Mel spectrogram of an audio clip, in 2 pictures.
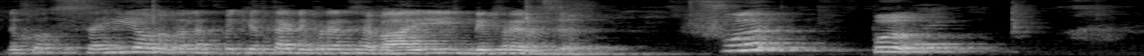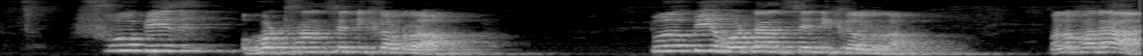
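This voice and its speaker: A man's voice: sits high, a bit bright. A man teaching a Quran class, patiently drilling students and having them repeat each sound after him. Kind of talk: live online Quran lesson. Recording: echoey room, far from the mic.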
